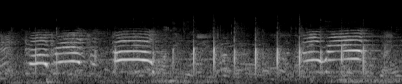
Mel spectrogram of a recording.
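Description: Loud, high-pitched shouted calls from people on the sideline of a soccer game: several drawn-out shouts, with a quick run of sharp claps between them.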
